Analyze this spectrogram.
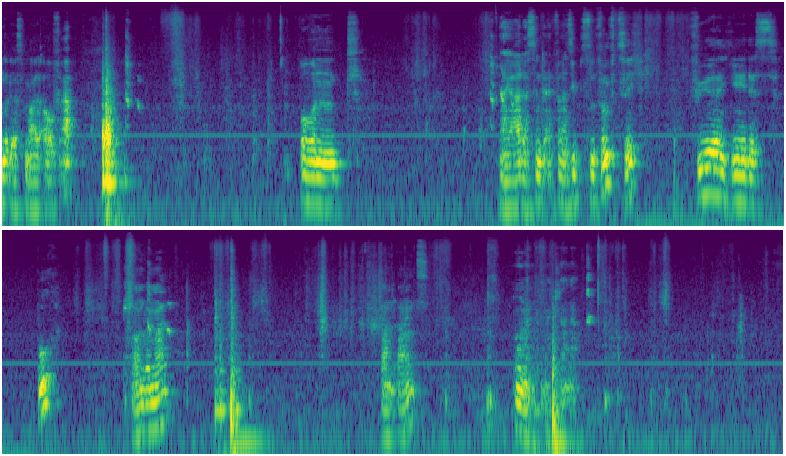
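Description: Cardboard boxes rustle and tap as a man handles them.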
